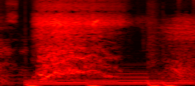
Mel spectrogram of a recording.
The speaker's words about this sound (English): Taking a deep breath with me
